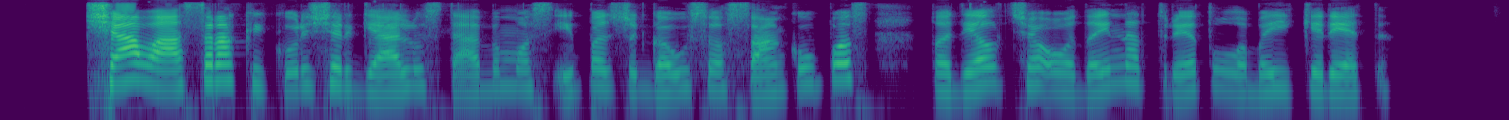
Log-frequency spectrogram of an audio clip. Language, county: Lithuanian, Kaunas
